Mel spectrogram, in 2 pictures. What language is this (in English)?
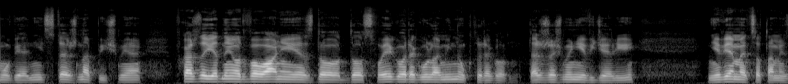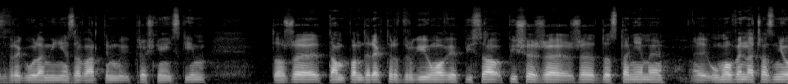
Polish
